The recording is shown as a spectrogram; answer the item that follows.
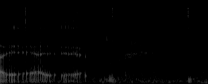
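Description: A man's drawn-out hesitation 'uhh' into a desk microphone for nearly a second, then near silence with room tone and a single faint click near the end.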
